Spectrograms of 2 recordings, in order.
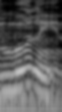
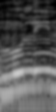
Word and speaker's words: mullein: I think that's how you pronounce it, Mullein. I know the plant very well because it was all over the place in Flagstaff. It's called mullein or mullein. Yeah, it's got to be mullein.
